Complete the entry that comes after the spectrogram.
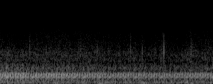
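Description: A car engine purrs steadily as the vehicle drives along a silent street past dimly lit store windows full of curios, a smooth, continuous low drone at an even volume with no voices or other sounds.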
